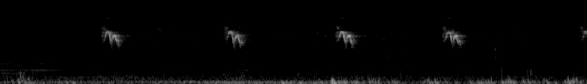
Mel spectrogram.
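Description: A bird calling repeatedly: five short, high chirps about one a second, over a low background rumble.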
